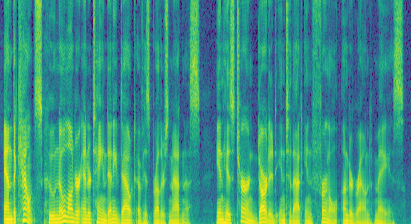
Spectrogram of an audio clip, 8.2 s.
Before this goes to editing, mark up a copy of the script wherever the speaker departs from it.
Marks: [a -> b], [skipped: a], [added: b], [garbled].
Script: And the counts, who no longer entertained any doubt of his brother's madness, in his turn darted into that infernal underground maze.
And the counts, who no longer entertained any doubt of his brother's madness, in his turn darted into that infernal underground maze.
